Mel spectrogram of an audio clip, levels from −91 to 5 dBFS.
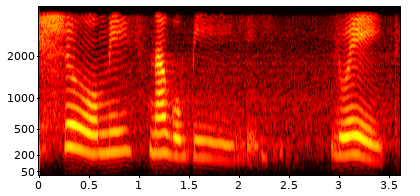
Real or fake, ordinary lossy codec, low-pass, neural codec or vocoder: fake; none; 3.6 kHz; codec, 16 kHz in and 24 kHz out, 1 kbps, XY-Tokenizer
